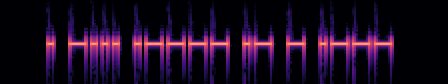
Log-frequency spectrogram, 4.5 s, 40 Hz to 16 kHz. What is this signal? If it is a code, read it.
Morse code, heard as a keyed tone, about 22 wpm, 700 Hz. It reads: EB1ATJ
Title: DXCC-100 Call Signs - 6 Characters - Repeated 2x - 22wpm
